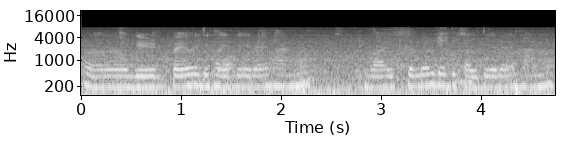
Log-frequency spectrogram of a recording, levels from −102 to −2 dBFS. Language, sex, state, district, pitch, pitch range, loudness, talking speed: Punjabi, female, Punjab, Fazilka, 100 Hz, 95-105 Hz, -16 LUFS, 190 wpm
